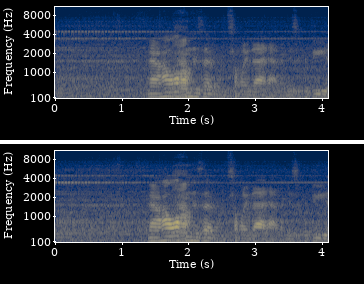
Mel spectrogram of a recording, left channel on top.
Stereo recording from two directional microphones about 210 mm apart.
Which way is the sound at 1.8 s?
10° right (ahead or behind).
